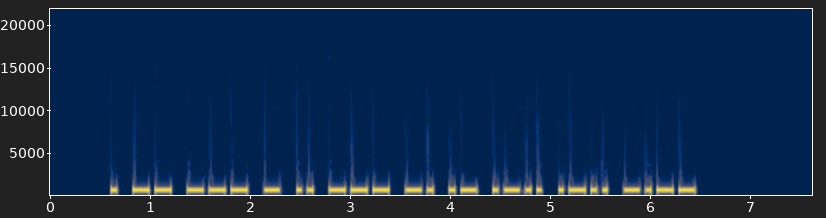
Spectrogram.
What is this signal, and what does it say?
Morse code, heard as a keyed tone, about 22 wpm, 700 Hz. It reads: EMOTIONALLY
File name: practice / 22wpm / Eleven Letter Words - 22wpm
